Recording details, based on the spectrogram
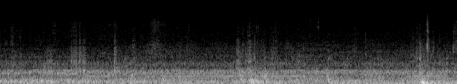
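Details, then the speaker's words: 2014 Chevrolet Spin LTZ, manual, petrol, test-driven on rough road: road rumble with dull suspension thumps on the right side and also the left; steering tracks straight. Suspension needs repair at two points. "Ini saya lepas tangan nah saya akan coba bagian kirinya bagian kiri juga ada suara jadi mobil ini ada perbaikan kaki dua titik"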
